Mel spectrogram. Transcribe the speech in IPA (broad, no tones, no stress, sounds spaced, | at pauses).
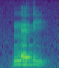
ŋ ɛ d ɾ i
